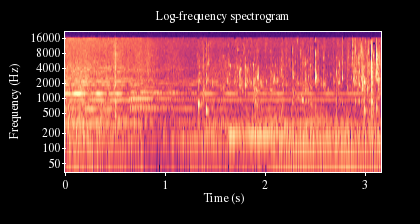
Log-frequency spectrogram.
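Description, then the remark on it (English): Tea pours steadily from a pot into a cup, a continuous liquid trickle whose pitch rises as the cup fills, with a few small clinks along the way and no voices. “Just made a pot of tea.”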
